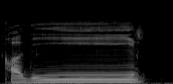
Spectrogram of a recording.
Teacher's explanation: قدیر قدیر قدیر اینجا اگر توقف قدیر مد عارض السکون به مقدار دو یا چهار یا شش حرکت میتونیم مد بدیم و را هم حکمش ترقیق است چون قبلش یا واقع شده. را را حکمش ترقیقه چون قبلش یا واقع شده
